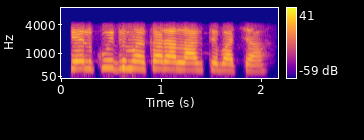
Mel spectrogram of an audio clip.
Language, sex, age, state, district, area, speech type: Maithili, female, 30-45, Bihar, Saharsa, rural, conversation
